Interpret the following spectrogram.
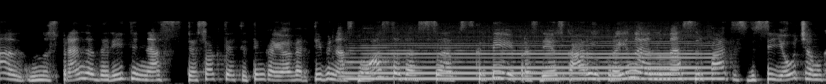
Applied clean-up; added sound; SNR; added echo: none; Wind instrument, woodwind instrument; 1 dB; none.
